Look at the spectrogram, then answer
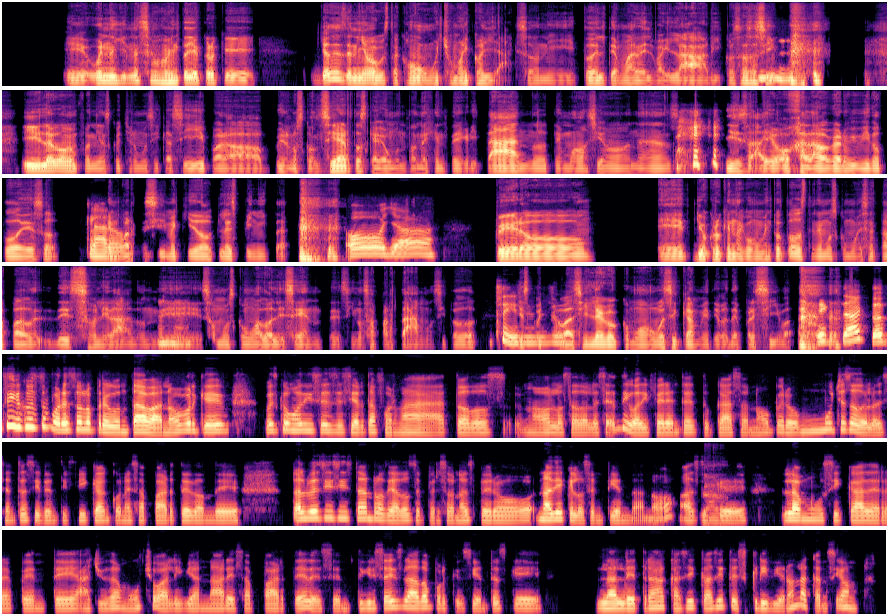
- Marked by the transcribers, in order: laughing while speaking: "ese momento"; chuckle; chuckle; chuckle; chuckle
- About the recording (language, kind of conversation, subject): Spanish, podcast, ¿Qué haces cuando te sientes aislado?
